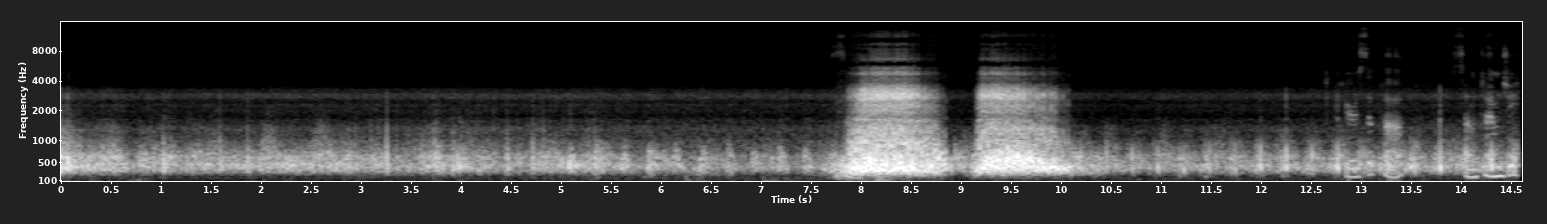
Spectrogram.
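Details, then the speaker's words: Handheld human fetal Doppler on a pregnant dog at about 45 days: fast, soft whooshing puppy heartbeat overlapping the mother's slower heart rate, interrupted by two loud probe scrapes. Fetal heartbeat. "so the slower heart rate is olives this one here is also and this faster one is a pups"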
